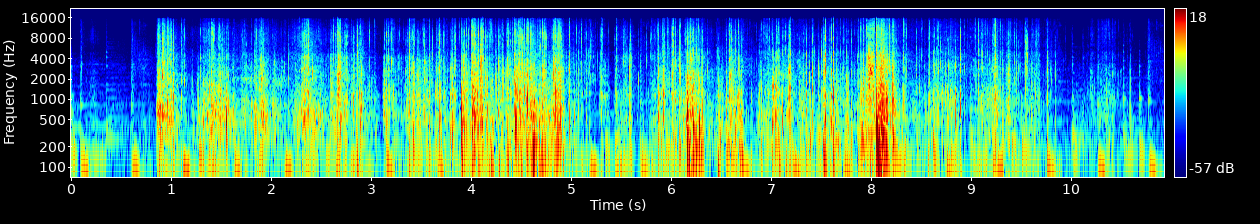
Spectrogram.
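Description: A plastic snack bag crinkling and being torn open, with sharper rips about six and eight seconds in, over background music.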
